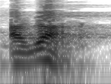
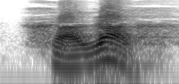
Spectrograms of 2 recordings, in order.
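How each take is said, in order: First: The h sounds are dropped and left silent. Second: The h sounds are pronounced as rough breaths. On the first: "algunos evitan la letra H que es muda" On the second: "Ahí en Guatemala diríamos jagaj"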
